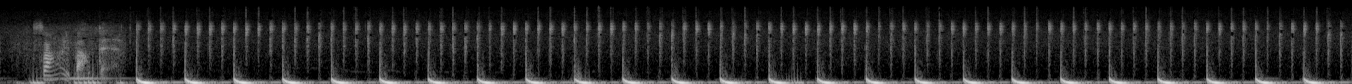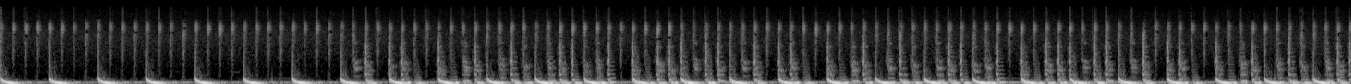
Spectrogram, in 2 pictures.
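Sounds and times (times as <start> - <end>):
bass and synth: 0.0 - 27.0
techno kick drum: 0.0 - 27.0
ticking hi-hat: 0.0 - 27.0.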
